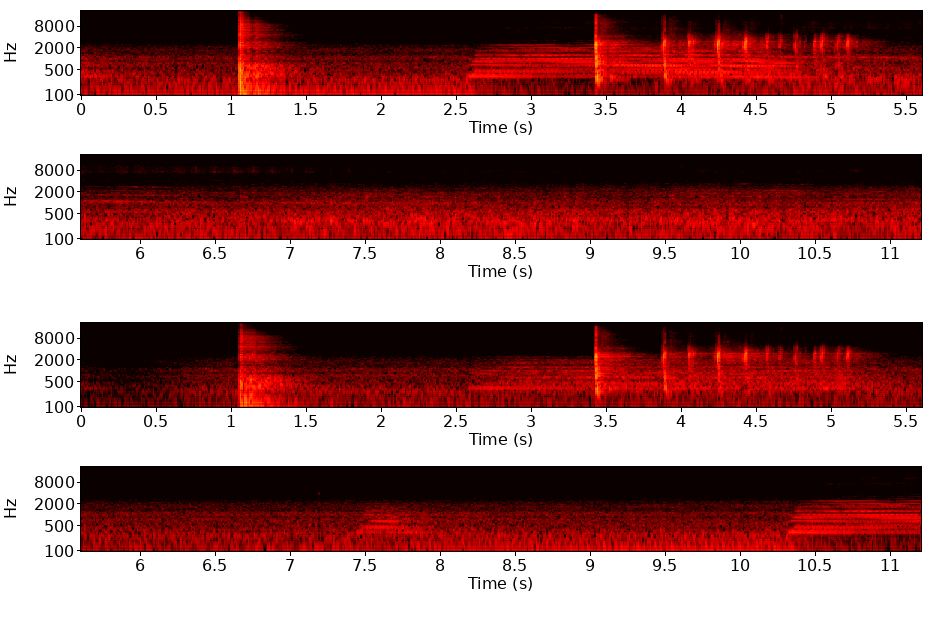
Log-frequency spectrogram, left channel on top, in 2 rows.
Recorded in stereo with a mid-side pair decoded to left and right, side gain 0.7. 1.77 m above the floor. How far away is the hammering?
About 2.5 m.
